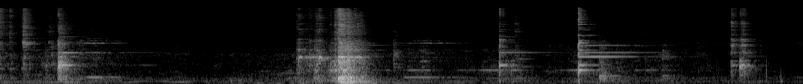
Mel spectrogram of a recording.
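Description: Stainless steel bowls clinking and knocking against other steel utensils and the wire rack of a dishwasher as they are lifted out and handled, about five separate clinks with short metallic ringing, the loudest clatter about three seconds in.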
